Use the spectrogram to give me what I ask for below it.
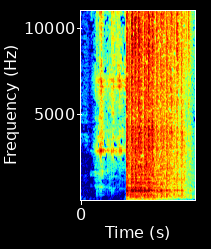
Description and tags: Ice cubes being dropped from a glass into a kitchen sink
